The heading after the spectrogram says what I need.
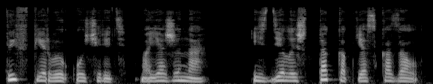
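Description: A woman reading the lines of a stern male demon prince husband in an audiobook, speaking quietly, low and seriously. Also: steady tone, normal speed, no room sound, clean studio sound.

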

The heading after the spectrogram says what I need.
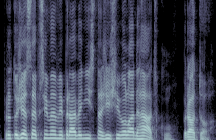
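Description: A man voicing a sharp-tongued woman mercenary who snaps and bites back in an amateur storybook reading. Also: mid-range voice, expressive, pitched above the performer's own voice, close to an everyday voice. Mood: irritated. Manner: snappish, biting.

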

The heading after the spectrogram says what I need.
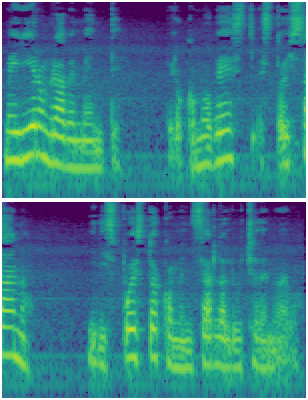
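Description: A woman reading aloud and voicing a bold male pirate captain in a storybook adventure, firm and commanding, with a gravelly, husky voice. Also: mid-range voice, steady tone, normal speed, dark tone, heavily acted, rough recording. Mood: resolute.

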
